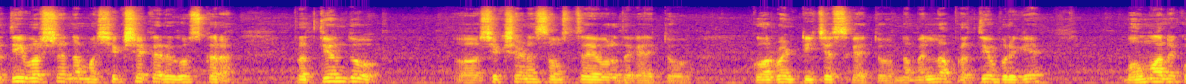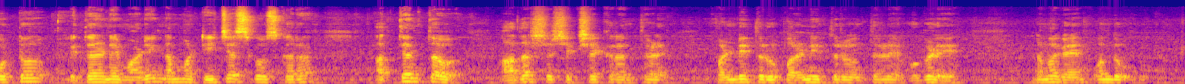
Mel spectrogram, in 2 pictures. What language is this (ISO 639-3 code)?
kan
